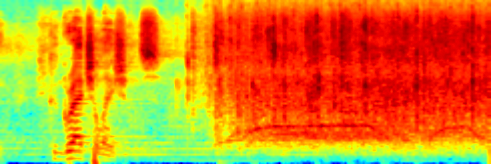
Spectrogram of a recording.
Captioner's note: applause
